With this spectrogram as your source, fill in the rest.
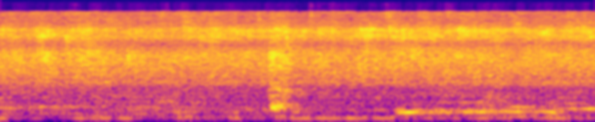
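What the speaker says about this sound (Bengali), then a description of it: "দিয়ে একটু নাড়াচাড়া হবে, মশলাটা একদম কষে যাবে" Masala of melted tomatoes with cumin and coriander powder for giant prawn dopiyaza fries in a pan. A steady, faint sizzle runs throughout, broken by a single soft stirring scrape.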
